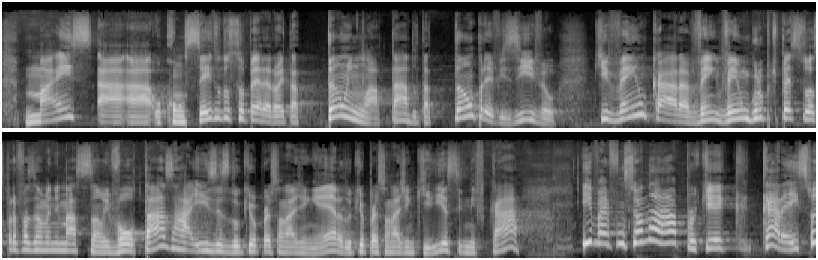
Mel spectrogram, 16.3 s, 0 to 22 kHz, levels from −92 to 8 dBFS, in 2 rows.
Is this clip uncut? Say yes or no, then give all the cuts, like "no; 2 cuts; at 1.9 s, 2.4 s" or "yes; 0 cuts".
no; 1 cut; at 4.2 s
